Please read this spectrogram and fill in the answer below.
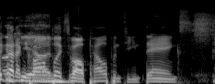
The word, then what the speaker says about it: Palpatine: Palpatine. – It's like Palpatine. – Yeah, Palpatine.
